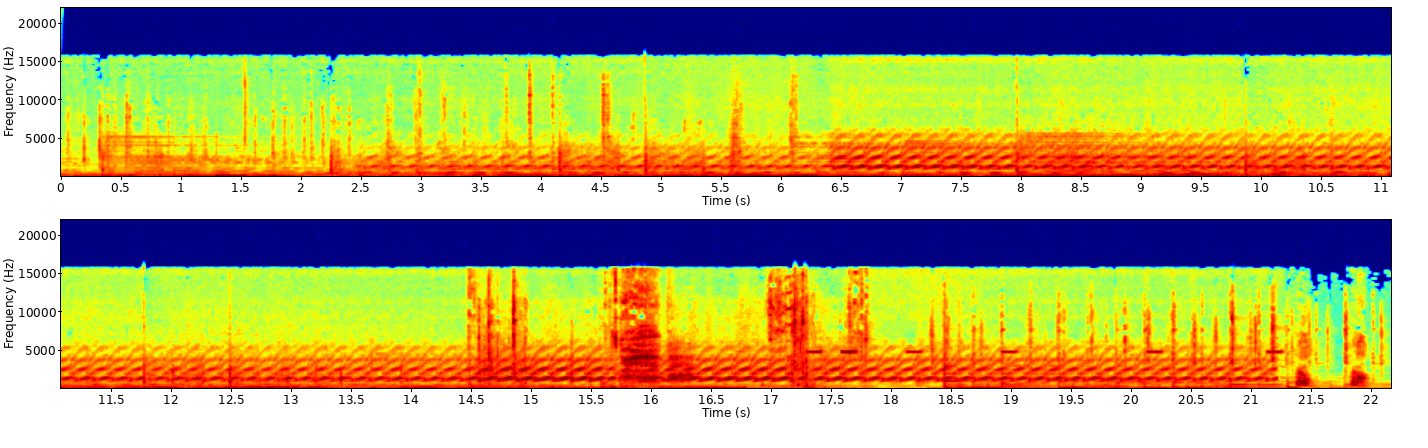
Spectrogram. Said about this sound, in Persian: آژیر امنیتی خونه داره صدا میده، باید برم ببینم چه خبره.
